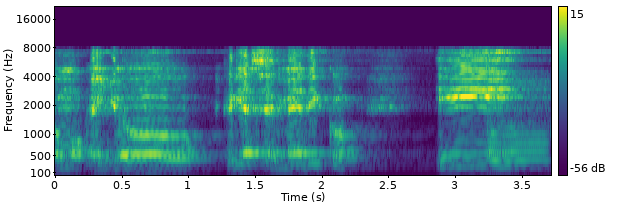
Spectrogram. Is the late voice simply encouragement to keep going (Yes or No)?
Yes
